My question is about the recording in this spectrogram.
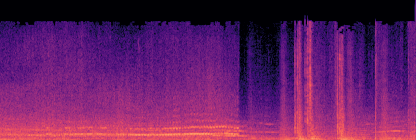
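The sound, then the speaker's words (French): A Stasi car skids to a halt in front of a house with a loud, sustained tire screech lasting about two seconds, followed by a few sharp thumps like doors slamming shut. “Une heure plus tard, cette voiture de la Stasi débarque devant la maison des Strelzik.”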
